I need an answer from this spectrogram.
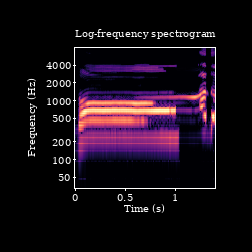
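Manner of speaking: দদ held long; teacher's model letter; Arabic dad sound. Shown as a demonstration. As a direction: model দদ clearly and slowly. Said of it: "এবার আবার শোনেন".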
